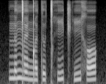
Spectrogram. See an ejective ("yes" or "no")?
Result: yes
